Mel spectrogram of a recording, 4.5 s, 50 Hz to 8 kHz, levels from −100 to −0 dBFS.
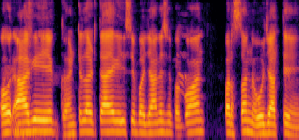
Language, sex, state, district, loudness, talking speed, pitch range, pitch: Hindi, male, Uttar Pradesh, Ghazipur, -18 LUFS, 200 wpm, 155-180 Hz, 170 Hz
